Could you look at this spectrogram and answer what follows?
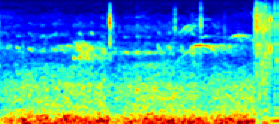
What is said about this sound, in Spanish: sí, ahorita se escuchan los pajaritos y acá todo rifado.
